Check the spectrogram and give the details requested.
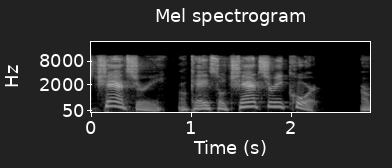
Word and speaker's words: Chancery: So, I did look up on how to pronounce this. It's Chancery, okay?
